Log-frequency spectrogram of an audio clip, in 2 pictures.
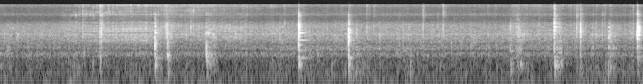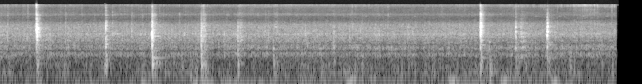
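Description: Pan of food sizzling over a wood fire while bitter gourd shoots are stirred in, with many sharp clicks and taps of the utensil against the metal pan.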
